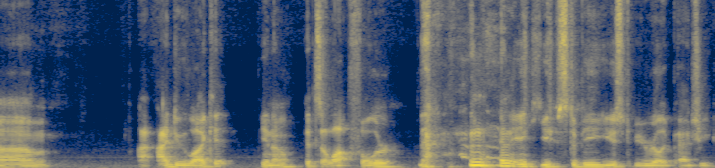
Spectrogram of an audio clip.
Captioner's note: laughter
